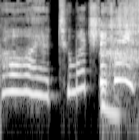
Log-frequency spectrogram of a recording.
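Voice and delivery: high, light dismissal; fake-cheerful excuse. Podcaster imitating Miranda's breezy excuse, high. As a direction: brush it off brightly. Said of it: "she's like".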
